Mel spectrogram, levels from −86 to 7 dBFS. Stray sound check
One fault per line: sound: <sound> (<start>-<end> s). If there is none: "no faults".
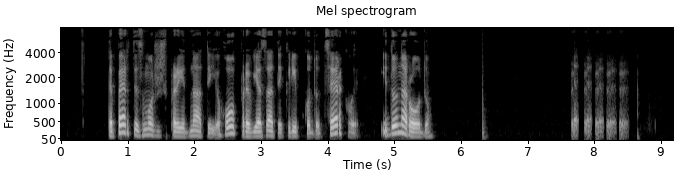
sound: thud (6.3-6.4 s)
sound: laugh (7.6-8.5 s)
